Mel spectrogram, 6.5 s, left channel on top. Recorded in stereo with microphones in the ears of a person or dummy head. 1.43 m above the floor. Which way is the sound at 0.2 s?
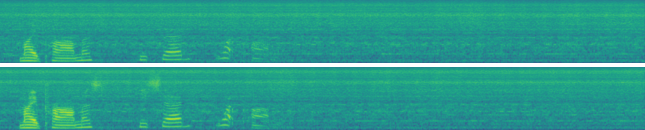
60° right (ahead or behind).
